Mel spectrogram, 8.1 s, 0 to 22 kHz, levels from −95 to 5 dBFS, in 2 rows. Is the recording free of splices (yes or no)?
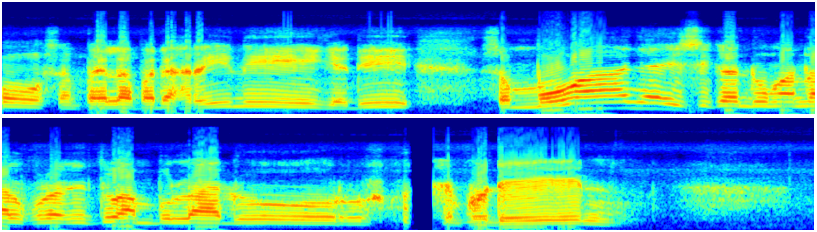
no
